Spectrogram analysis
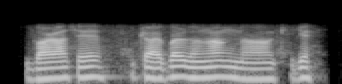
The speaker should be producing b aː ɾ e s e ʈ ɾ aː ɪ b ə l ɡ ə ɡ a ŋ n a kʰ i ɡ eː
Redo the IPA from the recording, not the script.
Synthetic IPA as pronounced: b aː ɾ a s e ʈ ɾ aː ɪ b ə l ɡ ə ŋ a ŋ n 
